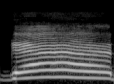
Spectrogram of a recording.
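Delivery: loud, high, playful cry of protest; mock outrage. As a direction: call out in comic disbelief.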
